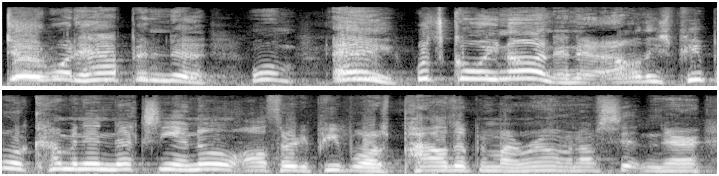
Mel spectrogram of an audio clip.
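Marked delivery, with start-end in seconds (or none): 0.0-2.8 high, loud excited questions; nosy partygoers. Retold or imitated. Party guests crowding in, high loud eager questions. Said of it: "they're like".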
